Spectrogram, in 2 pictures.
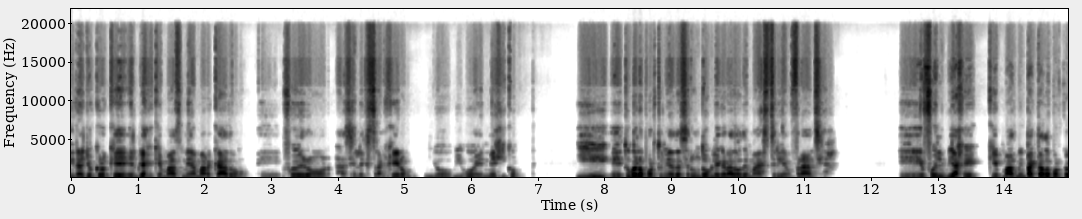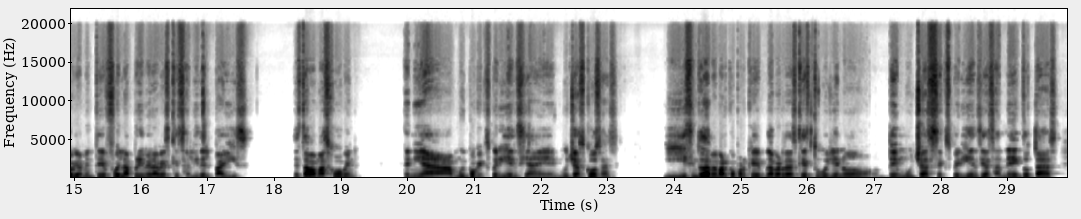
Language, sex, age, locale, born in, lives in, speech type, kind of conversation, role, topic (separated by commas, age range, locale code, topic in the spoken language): Spanish, male, 45-49, es-MX, Mexico, Mexico, conversation, podcast, guest, ¿Qué viaje te marcó de por vida y por qué?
